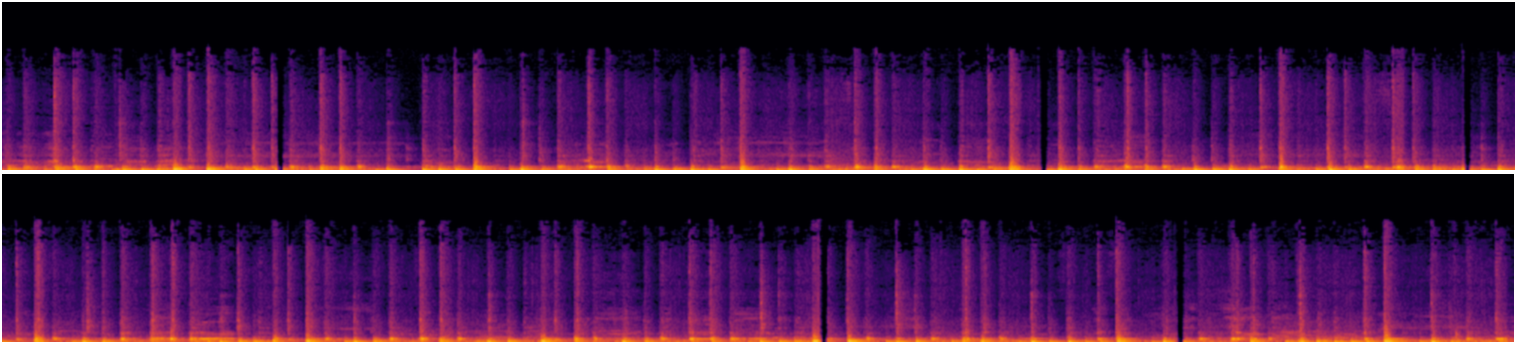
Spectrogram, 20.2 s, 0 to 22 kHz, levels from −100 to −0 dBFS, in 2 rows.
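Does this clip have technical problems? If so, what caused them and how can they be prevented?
Yes. Damaged data in a compressed stream causes five short blips, each lasting about 65 ms, at 1.82–1.88 s, 6.91–6.98 s, 9.74–9.80 s, 15.53–15.60 s and 17.91–17.97 s. Corrupted bytes make the decoder misread frames and lose sync until it finds the next frame header. On a spectrogram, each appears as a narrow vertical smear of broadband energy. On a waveform, it shows as an abrupt, jagged discontinuity. Checksummed transfers, verified storage and error-protected streaming prevent this corruption.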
